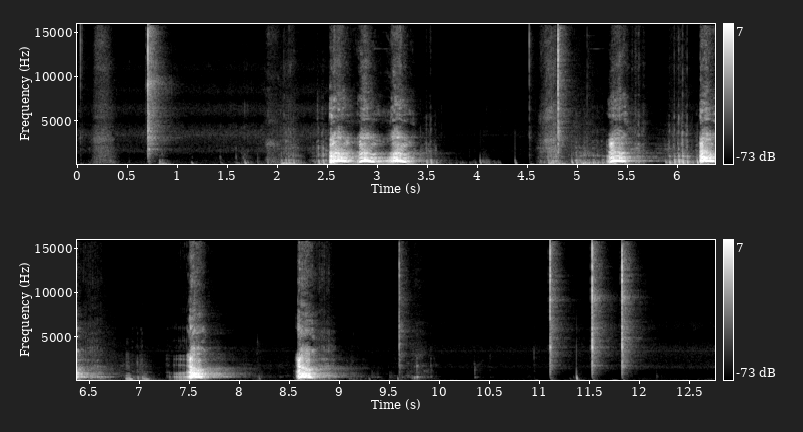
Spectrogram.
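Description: White pit-bull-type dog barking: a quick run of three barks, then four single barks spaced about a second apart. A few sharp clicks near the end.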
